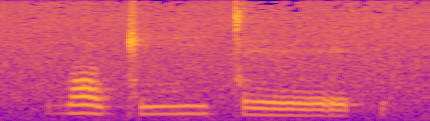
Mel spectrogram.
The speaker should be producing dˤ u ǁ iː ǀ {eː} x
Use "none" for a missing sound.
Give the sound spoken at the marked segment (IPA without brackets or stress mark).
eː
